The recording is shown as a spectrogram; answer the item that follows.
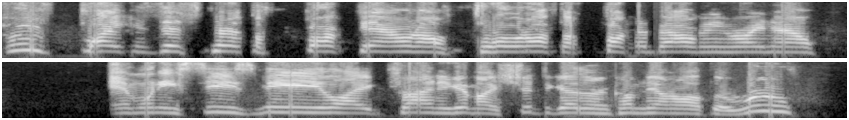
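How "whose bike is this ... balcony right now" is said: high, furious, raging screaming. Retelling how the landlord reacted on seeing the bike, mock raging yell. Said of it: "he just starts raging like".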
